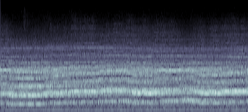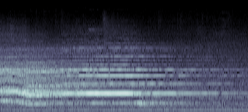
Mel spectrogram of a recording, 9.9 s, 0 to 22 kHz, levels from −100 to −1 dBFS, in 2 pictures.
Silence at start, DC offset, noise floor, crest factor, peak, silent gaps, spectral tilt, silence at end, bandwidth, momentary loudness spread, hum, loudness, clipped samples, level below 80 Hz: 0 s; under 0.1%; -47 dBFS; 12 dB; -12 dBFS; none; -5.5 dB/octave; 0 s; 6.6 kHz; 15 LU; none; -25 LUFS; under 0.1%; -72 dBFS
